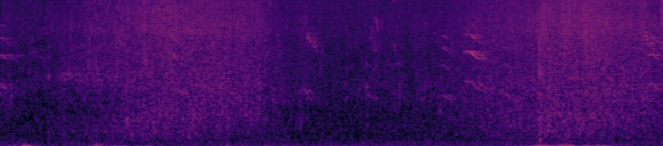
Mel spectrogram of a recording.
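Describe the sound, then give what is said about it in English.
Steady wash of sea surf rolling onto the shore, a continuous rushing hiss with a couple of louder swells breaking near the start and end, heard alone with no voices. “I love going in the sea.”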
